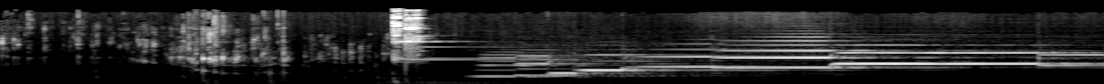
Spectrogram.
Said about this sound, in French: Room service. C'est lui qui retire le bouchon et qui remplit les verres.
